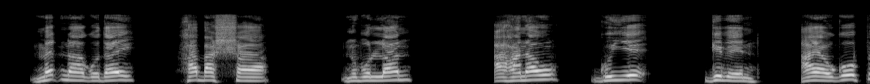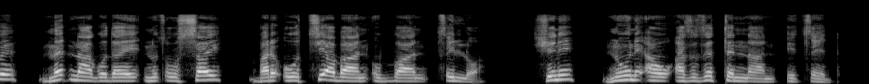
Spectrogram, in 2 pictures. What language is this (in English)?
Dawro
